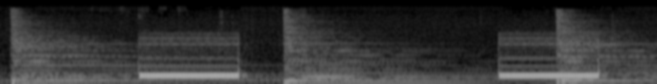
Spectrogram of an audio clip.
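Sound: telephone call ringing tone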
